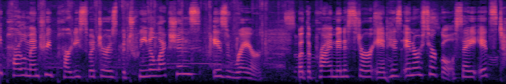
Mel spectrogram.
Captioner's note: applause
